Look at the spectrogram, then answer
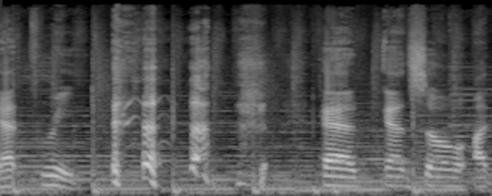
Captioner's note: laugh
